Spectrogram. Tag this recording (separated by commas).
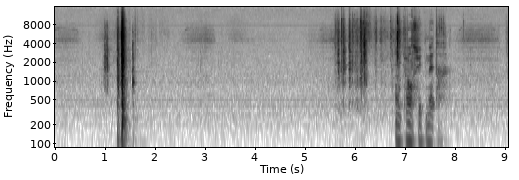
plastic bottle crushing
